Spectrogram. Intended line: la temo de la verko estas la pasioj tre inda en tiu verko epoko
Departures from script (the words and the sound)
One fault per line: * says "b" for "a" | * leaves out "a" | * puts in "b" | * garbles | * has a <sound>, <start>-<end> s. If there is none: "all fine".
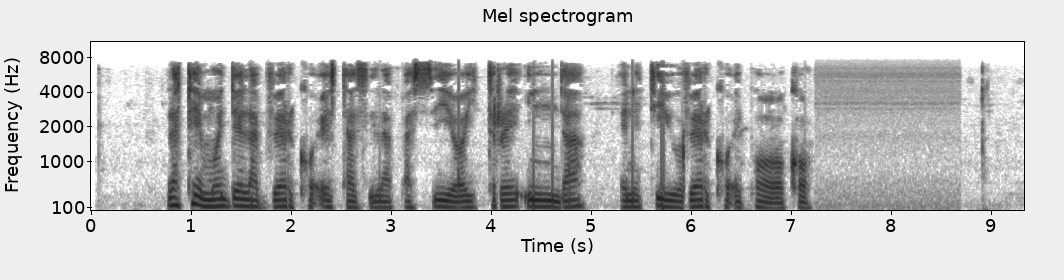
all fine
